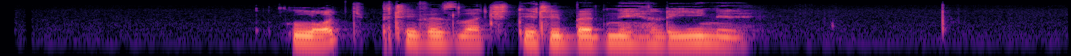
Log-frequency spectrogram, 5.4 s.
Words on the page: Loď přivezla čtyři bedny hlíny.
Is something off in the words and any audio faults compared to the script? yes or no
no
